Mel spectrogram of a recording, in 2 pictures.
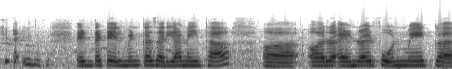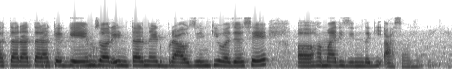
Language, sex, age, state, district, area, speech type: Urdu, female, 30-45, Maharashtra, Nashik, rural, spontaneous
